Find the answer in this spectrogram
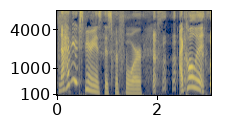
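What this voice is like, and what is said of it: Infomercial-style pitch delivery. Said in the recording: “You sound like an infomercial right now.”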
